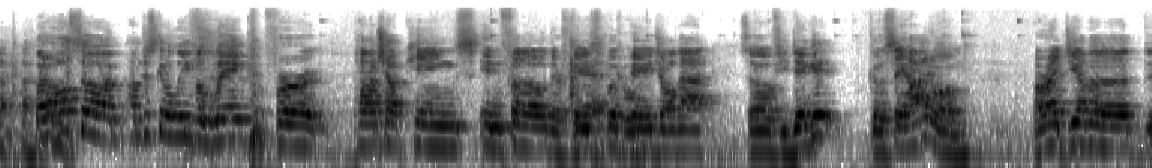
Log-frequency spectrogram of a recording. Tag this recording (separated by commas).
Speech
